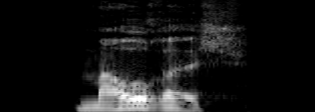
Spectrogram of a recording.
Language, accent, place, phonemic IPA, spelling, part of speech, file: German, Germany, Berlin, /ˈmaʊ̯ˌʁɪʃ/, maurisch, adjective, De-maurisch.ogg
- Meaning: Moorish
